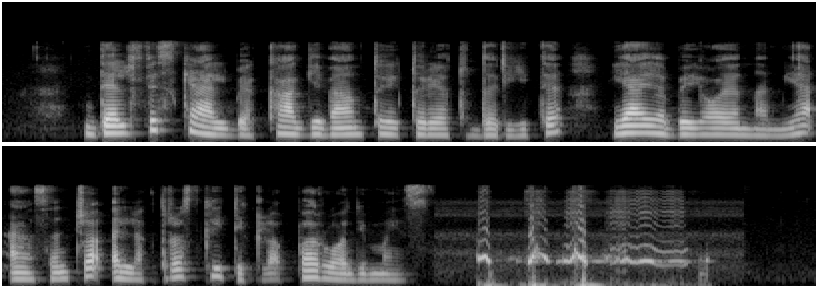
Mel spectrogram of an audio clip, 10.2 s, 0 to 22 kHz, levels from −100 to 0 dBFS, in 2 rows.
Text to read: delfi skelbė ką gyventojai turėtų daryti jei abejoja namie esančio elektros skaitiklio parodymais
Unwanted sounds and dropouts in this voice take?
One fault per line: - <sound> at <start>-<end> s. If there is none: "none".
- bark at 8.0-9.6 s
